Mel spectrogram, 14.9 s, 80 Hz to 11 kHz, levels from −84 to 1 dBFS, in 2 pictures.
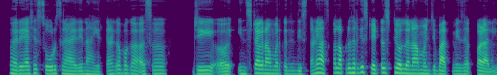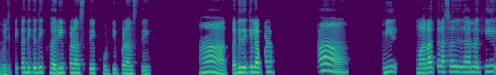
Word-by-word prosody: खरे 155 -1 +1
असे 160 +2 +1
सोर्स 160 0 -2
राहिले 140 -2 0
नाहीत. 130 -3 -3
कारण 150 +2 -3
का 170 - -1
बघा 160 -3 -2
असं, 155 +4 -3 0.5
जे 150 0 +1
अ, 125 +1 0 0.2
Instagramवर 160 +2 +2
कधी 145 -2 -5
दिसतं 140 +1 -5
आणि 185 - +2
आजकाल 195 +1 +1
आपल्यासारखी 195 +3 +2
स्टेटस 190 +1 0
ठेवलं 180 -4 +4
ना, 165 0 +4
म्हणजे 155 -1 -2
बातमी 140 -2 +1
जर 140 +1 -3
कळाली. 130 -5 +3
म्हणजे 130 +6 -8
ती 195 - -8
कधी-कधी 210 +1 0
खरी 195 +1 +3
पण 200 -1 +2
असते, 185 0 -2
खोटी 160 +2 -7
पण 175 - -1
असते. 155 -2 -5 0.8
हां. 215 -6 +3
तरीदेखील 210 +4 +4
आपण 215 +2 +5 0.7
हां. 270 -5 +3 0.6
मी, 230 +2 -1 0.4
मला 200 +3 +3
तर 245 - -2
असं 235 0 -1
झालं, 225 0 0
की 245 0 -3
170 Hz, 175 wpm, -24 LUFS, 150-205 Hz, 0.8 s, आपण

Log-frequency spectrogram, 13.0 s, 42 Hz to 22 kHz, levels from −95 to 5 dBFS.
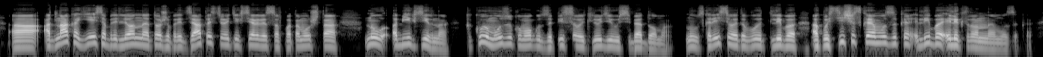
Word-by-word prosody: А, 125 0 +7
однако 190 +10 +6
есть 195 +3 -2
определенная 160 0 0
тоже 155 -4 -2
предвзятость 140 - +1
у - - -2
этих 155 -2 -6
сервисов, 145 -3 -1
потому 140 +3 -4
что, 135 -3 +1 0.3
ну, 180 +1 -1
объективно 150 - -3 0.2
какую 210 - -3
музыку 180 -2 -5
могут 145 -2 -4
записывать 130 +2 -6
люди 140 -1 -4
у 130 - -6
себя 125 0 -1
дома? 95 -5 -8 0.2
Ну, 135 0 -7
скорее 150 +9 -3
всего 180 -3 -2
это 145 -2 -2
будет 150 0 -7
либо 145 -2 +3 0.2
акустическая 210 +9 +3
музыка, 190 -2 -4
либо 185 +3 0
электронная 130 -8 +1
музыка. 95 -3 -15
150 Hz, 145 wpm, -25 LUFS, 135-175 Hz, 0.3 s, А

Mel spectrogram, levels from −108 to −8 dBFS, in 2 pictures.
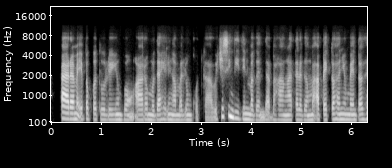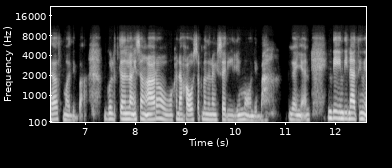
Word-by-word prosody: para 200 -2 +8
maipagpatuloy 180 -2 -2
yung 175 -1 -2
buong 170 -1 -4
araw 175 +1 +1
mo 170 -2 -1
dahil 175 +2 -2
nga 165 - 0
malungkot 165 0 -6
ka 85 -1 -7
which 210 - -2
is 275 - +7
hindi 255 -7 +6
din 190 -1 -2
maganda 160 - -3
baka 165 - -6
nga 165 0 -1
talagang 165 -1 -4
maapektuhan 180 +3 0
yung 180 -1 -1
mental 175 +1 0
health 190 +2 -1
mo, 170 - -1
'di 155 - -10
ba, - - -7 0.4
gulat 195 -1 -3
ka 200 - +3
na - - +2
lang - - +4
isang 195 -2 +2
araw 185 +2 +4 0.2
kinakausap 180 0 0
mo 190 - -2
nalang 180 -1 -1
yung - - +2
sarili 165 -2 -5
mo, 175 -3 -2
'di - - -9
ba, - - -2 0.5
ganiyan, 175 -2 -2 0.4
hindi 225 -1 +4
hindi 210 0 +1
natin 200 -1 +3
180 Hz, 205 wpm, -25 LUFS, 170-195 Hz, 0.5 s, para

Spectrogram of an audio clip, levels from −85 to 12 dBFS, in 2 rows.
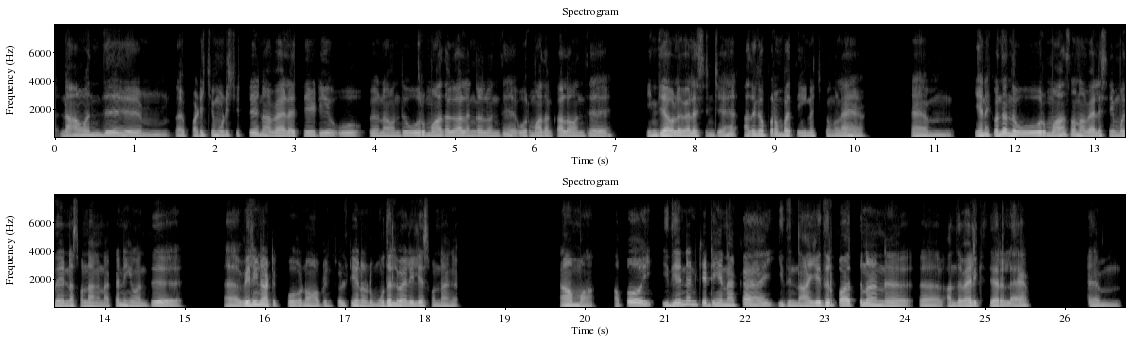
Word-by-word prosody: நான் 165 +4 -1
வந்து 170 +3 0 0.4
ம் 105 -3 -6 0.2
அ - - -2
படிச்சு 155 +9 -4
முடிச்சுட்டு 155 +4 -5
நான் 145 -5 -1
வேல 140 +2 +1 0.2
தேடி. 145 +6 -2 0.2
ஓ - - -1 0.5
நான் 120 -1 -2
வந்து 130 +4 -3
1 130 +1 +3
மாத 145 +1 0
காலங்கள் 140 -1 -1
வந்து 130 +9 -5 0.2
1 125 +1 -3
மாத 130 -1 -1
காலம் 135 0 0
வந்து 125 +7 -4 0.7
இந்தியாவுல 150 -2 +6
வேல 120 +1 +4
செஞ்சேன். 115 - -3 0.2
அதுக்கப்புறம் 165 +2 0
பார்த்தீங்கன்னு 130 -4 0
வச்சுக்கோங்களேன், 120 +6 -2 0.8
அம். 110 -2 -2 0.4
எனக்கு 175 0 +2
வந்து 200 +3 +5
அந்த 160 - +5 0.3
1 140 +1 +5
மாசம் 175 +1 +1
நான் 140 -3 +1
வேலை 150 +2 0
செய்யும்போது 150 +1 -1
என்ன 145 +1 0
சொன்னாங்கனாக்கா, 125 +1 -4
நீங்க 140 -4 0
வந்து 120 +5 -3 1.1
வெளிநாட்டுக்கு 160 - +5
அ - - -21
போகணும் 115 +1 0
அப்டின்னு 105 0 -7
சொல்ட்டு 105 +10 -2
என்னோட 135 -5 0
முதல் 165 +6 +5
வேலையிலலேயே 135 -2 +2
சொன்னாங்க. 115 -3 -3 1.4
ஆமா. 160 -10 +2 0.4
அப்போ 165 +10 -1 0.4
இது 165 +1 +2
என்னன்னு 225 +1 0
கேட்டிங்கனாக்கா, 175 0 +1 0.4
இது 150 -1 -2
நான் 130 +1 +2
எதிர்பார்த்து 185 +4 +2
நான் 170 -2 +3
அ 130 - +3 0.7
அந்த 120 0 0
வேலைக்கு 130 +1 +2
சேரல. 115 -6 +2 1.0
அம் 115 -2 -3
140 Hz, 140 wpm, -23 LUFS, 120-165 Hz, 1.4 s, இந்தியாவுல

